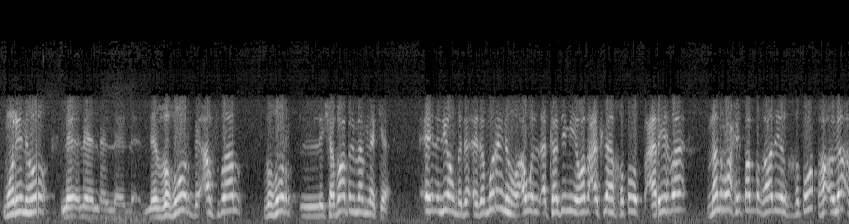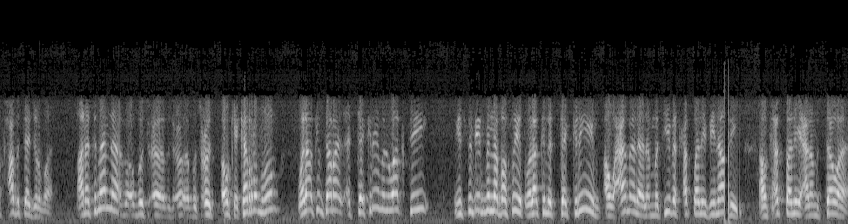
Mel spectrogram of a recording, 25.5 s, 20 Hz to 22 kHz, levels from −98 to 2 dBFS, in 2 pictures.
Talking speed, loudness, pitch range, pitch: 130 wpm, -22 LUFS, 205-265 Hz, 235 Hz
